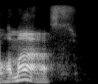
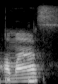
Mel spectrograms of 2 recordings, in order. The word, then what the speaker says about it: Hamas: Yeah, so Hamas, am I saying that right now? Hamas? – Yes, that's correct.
